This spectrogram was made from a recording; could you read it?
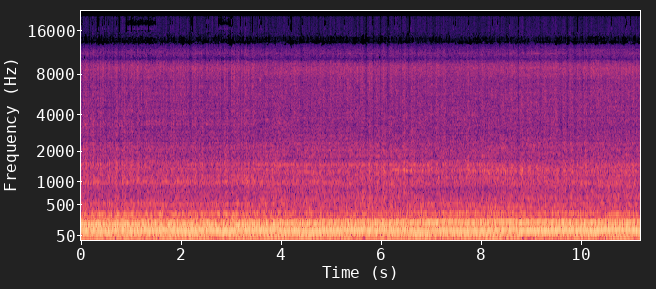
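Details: Green Chevelle just cold-started at about 20°F in snow, static compression just under 14:1: a strong, even low rumble holding a steady idle with no stumbles or knocks; already idling smoothly without choke.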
